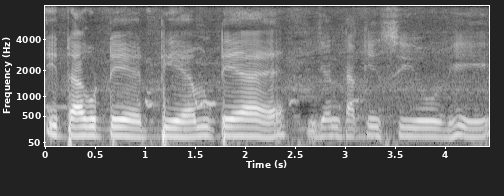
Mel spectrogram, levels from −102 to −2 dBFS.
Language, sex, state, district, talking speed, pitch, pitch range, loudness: Odia, male, Odisha, Sambalpur, 110 wpm, 140 Hz, 130-145 Hz, -14 LUFS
